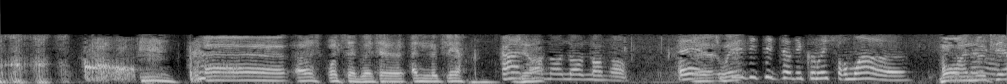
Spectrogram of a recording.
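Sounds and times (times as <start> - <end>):
loud sniffing and snorting: 0.0 - 2.2
speech: 3.2 - 10.0.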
